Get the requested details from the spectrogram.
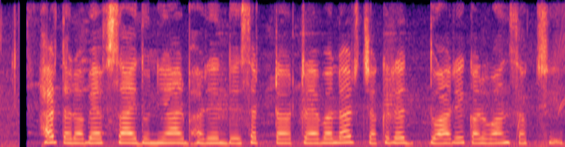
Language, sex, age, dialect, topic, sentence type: Magahi, female, 18-24, Northeastern/Surjapuri, banking, statement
